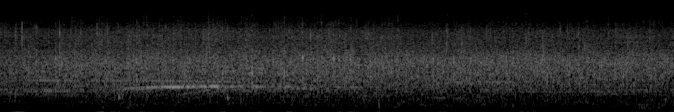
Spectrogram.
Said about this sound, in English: I think you can clap better for Reverend Mrs.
